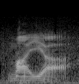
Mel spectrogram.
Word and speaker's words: maya: this kind of thing is the sanskrit term maya i'm going to write that down for you pronounced maya and this word comes from a root in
